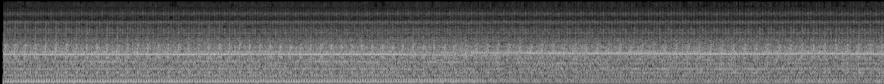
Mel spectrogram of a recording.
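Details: 2008 Mitsubishi Lancer at idle: a light steady tick once per engine revolution, not per cylinder firing, with a faint thin whistle, coming from the belt side of the engine; an exhaust leak was first suspected, cause unknown.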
